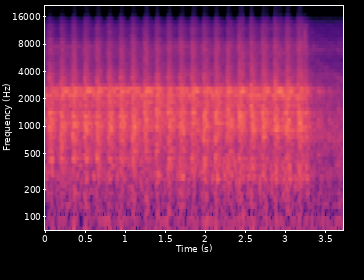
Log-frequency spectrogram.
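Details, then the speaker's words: Nissan Silvia S15 SR20 at workshop: starter cranks in steady even pulses, about three per second, but engine never fires; cause unknown, mechanics checking Link ECU data and wiring. "not a good sign the engine is cranking but just can't fire you up as what happened we tried before"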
